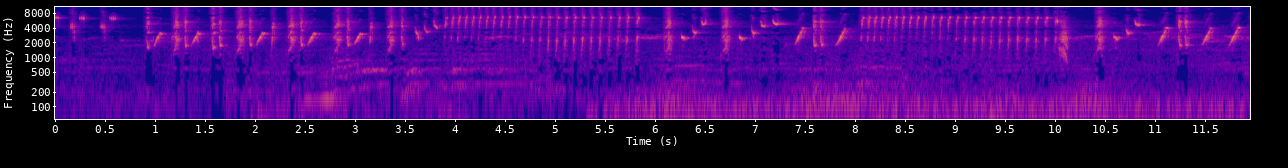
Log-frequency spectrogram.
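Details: Long-tailed shrike song in the nitik style: rapid, continuous high twittering, with sharp rising and falling chirps and long buzzy, trilled stretches. Notes repeat quickly and densely throughout, with a faint low rumble in the background.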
